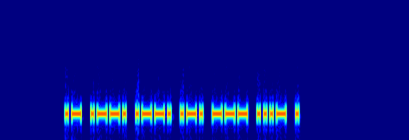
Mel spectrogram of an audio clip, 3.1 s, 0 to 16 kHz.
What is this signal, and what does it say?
Morse code, heard as a keyed tone, about 52 wpm, 700 Hz. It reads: APPROVE
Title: Seven Letter Words - 50wpm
